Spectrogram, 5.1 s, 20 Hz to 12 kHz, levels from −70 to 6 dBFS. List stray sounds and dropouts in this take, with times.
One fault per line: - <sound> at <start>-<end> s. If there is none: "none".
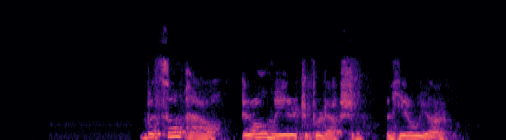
none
